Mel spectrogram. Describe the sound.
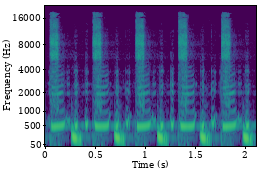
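Beatboxing vocal percussion: a tight loop of breathy, snare-like bursts and low throaty thumps repeating about four times at a steady, quick rhythm, fairly loud, with no talking.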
